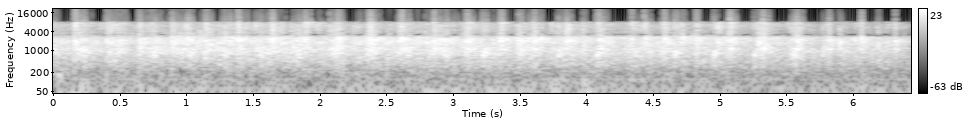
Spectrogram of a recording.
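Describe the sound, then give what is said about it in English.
Loud, dense applause from a school board meeting audience honoring students for extracurricular activities, a continuous wash of clapping that stays even throughout with no speech. “just give everyone another round of applause.”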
